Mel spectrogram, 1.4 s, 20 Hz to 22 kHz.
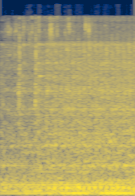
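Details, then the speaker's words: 2015 Honda Beat ESP scooter whose electric starter was totally dead, only clicking: after cleaning and refitting the magneto-side part, the engine starts and idles smoothly with a steady low hum, no knocks or misses. "jadi seperti ini motor hidup dengan normal"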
